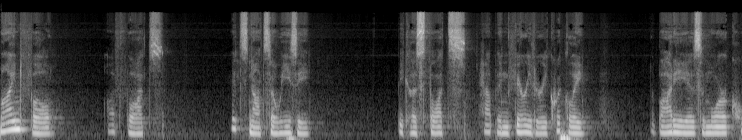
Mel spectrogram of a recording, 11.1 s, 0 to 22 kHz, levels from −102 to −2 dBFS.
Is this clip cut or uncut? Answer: uncut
